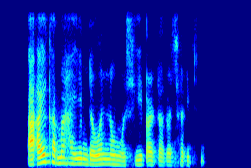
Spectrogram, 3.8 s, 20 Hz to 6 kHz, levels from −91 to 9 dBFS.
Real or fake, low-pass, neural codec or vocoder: fake; 5.4 kHz; codec, 16 kHz, 2 kbps, FreqCodec, larger model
